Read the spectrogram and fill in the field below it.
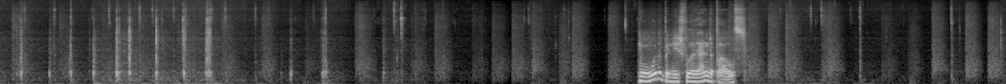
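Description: Footsteps crunch on sand at a steady walking pace.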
